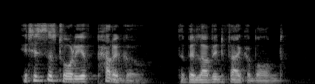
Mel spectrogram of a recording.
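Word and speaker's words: Paragot: is the story of Parago the Beloved vagabond please pronounce his name French fashion and if I approve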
